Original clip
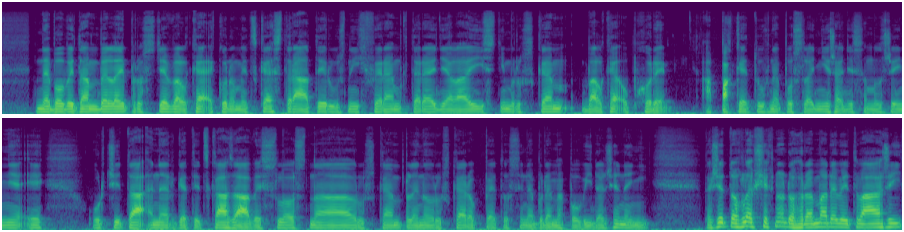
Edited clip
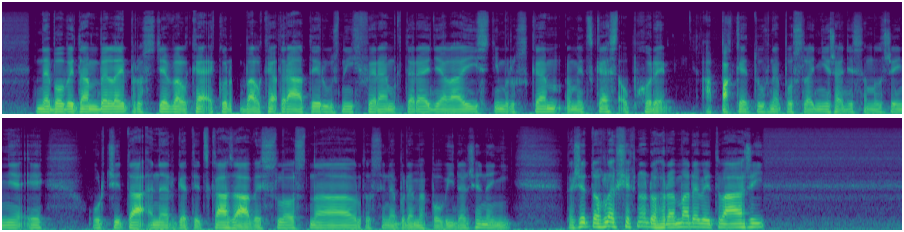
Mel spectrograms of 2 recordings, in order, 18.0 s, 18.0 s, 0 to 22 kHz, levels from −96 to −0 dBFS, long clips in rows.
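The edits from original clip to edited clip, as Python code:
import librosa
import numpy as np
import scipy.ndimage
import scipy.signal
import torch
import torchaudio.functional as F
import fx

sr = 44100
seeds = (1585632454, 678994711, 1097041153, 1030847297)

y = fx.edit(x, sr, fx.swap(start_s=2.29, length_s=0.51, other_s=5.71, other_length_s=0.45),
    fx.cut(start_s=12.58, length_s=1.38), tone=tone)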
